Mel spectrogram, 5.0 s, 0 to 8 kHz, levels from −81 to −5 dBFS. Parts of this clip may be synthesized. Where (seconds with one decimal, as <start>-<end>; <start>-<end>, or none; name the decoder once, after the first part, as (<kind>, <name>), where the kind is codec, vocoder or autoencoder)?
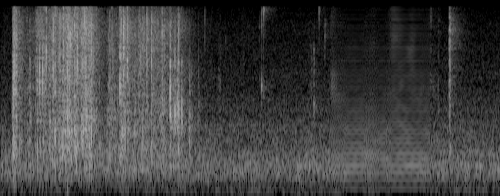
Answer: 3.3-4.3 (vocoder, Vocos)

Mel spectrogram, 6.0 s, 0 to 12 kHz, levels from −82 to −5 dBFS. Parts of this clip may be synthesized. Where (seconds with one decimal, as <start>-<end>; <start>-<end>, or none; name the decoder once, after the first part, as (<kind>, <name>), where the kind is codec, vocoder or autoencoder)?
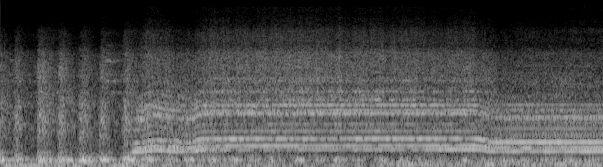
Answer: none

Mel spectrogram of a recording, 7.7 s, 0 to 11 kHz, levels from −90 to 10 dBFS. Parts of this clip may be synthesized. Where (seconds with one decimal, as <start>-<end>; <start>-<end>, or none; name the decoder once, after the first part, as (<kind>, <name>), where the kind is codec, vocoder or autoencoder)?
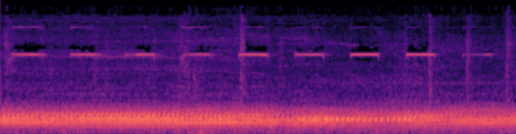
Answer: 0.6-1.2 (vocoder, BigVGAN v2); 2.3-5.2

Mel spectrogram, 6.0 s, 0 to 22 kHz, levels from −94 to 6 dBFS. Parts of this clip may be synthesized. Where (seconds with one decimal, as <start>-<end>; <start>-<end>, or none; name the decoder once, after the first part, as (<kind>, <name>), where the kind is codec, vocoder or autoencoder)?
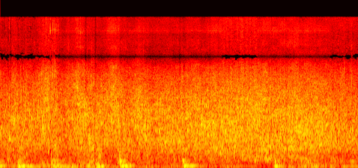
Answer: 1.0-3.7 (codec, DAC); 4.3-5.5

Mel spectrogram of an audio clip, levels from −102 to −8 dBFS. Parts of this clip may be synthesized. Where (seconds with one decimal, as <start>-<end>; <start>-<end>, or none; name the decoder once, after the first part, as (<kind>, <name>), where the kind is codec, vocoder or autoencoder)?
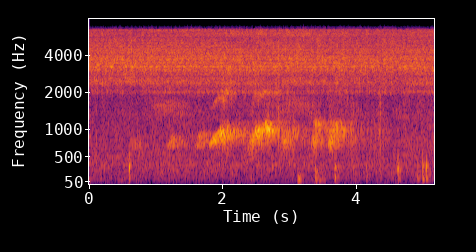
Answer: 0.0-0.8 (codec, HILCodec); 2.0-4.7

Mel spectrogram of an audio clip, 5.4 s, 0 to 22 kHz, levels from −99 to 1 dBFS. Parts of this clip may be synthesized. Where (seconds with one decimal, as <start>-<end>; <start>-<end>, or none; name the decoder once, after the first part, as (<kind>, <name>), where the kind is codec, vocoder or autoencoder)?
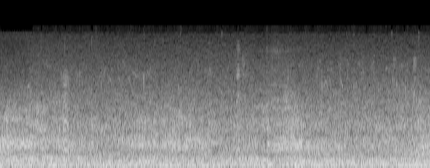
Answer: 3.2-3.7 (codec, SNAC)

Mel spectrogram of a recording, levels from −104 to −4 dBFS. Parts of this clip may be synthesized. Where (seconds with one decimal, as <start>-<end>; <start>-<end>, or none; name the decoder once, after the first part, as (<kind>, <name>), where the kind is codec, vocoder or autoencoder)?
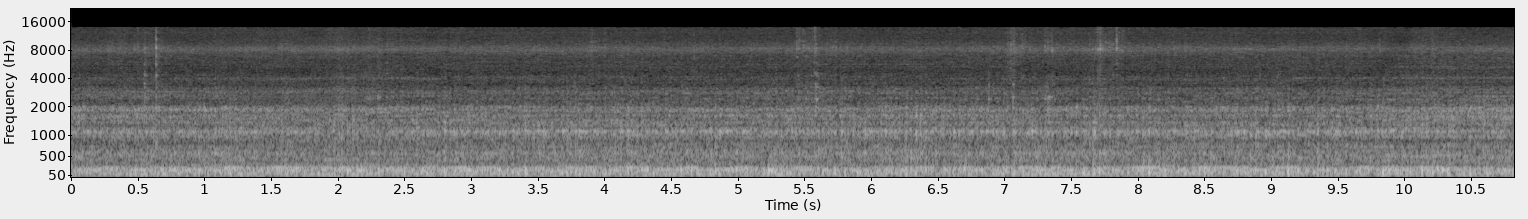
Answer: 1.1-2.3 (autoencoder, DAC-VAE)

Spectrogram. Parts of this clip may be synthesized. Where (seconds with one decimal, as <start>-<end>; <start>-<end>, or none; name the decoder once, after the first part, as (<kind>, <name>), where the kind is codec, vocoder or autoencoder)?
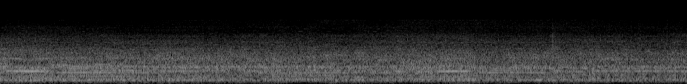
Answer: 0.0-1.1 (codec, SNAC); 2.0-6.9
